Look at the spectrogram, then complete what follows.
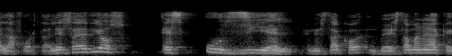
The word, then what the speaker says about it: Uziel: fortaleza de Dios es Uziel. De esta manera que aquí no lo pronunciamos con la S, sino lo pronunciamos con la Zayin hebrea, que tiene este sonido tan particular.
